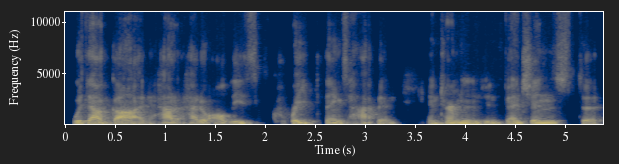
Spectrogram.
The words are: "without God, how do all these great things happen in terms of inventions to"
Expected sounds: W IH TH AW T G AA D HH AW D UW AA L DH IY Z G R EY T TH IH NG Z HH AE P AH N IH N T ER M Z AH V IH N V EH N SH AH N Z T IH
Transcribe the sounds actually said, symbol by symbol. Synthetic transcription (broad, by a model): W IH TH AW T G AA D HH AW D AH AA L DH IY Z G R EY T TH IH NG Z HH AE P AH N IH N T ER M Z AH V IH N V EH N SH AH N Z T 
